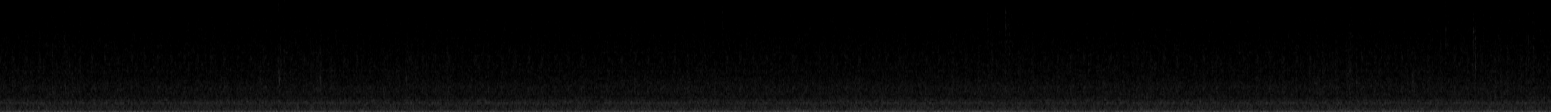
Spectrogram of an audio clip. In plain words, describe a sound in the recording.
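A heavy truck engine rumbles steadily as the truck drives.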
